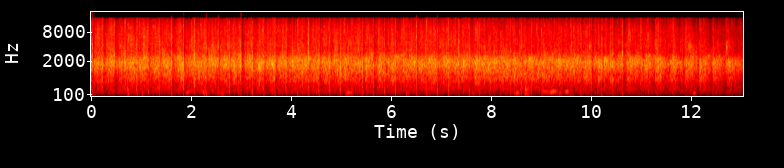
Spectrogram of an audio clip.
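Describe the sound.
Sustained audience applause at a talk, dense, rapid clapping from many hands that holds at a steady, strong level for about thirteen seconds without a break.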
